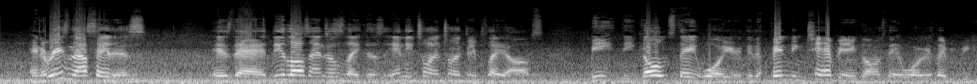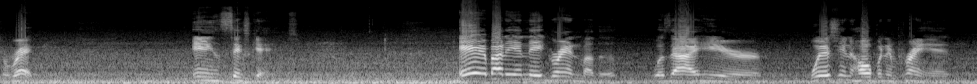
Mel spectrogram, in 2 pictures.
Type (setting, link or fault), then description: setting, inside a vehicle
